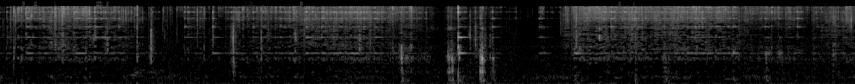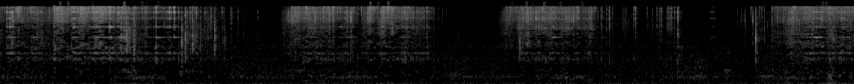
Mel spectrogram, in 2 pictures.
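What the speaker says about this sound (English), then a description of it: "Now I'm just going to sprinkle this crushed glass all over it" Crushed glass rains down over a Mod Podge-covered Christmas ornament in several bursts, a fine, bright tinkling hiss that stops and restarts, heard close and alone.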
